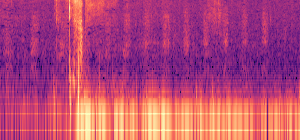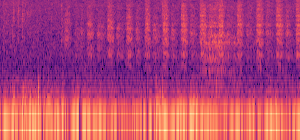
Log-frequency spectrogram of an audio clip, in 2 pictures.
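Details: German Hunting Terrier fighting a raccoon dog, which plays dead several times; rapid, heavy panting breaths close to the microphone, a sharp crackling thump near the start, scuffling underneath.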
